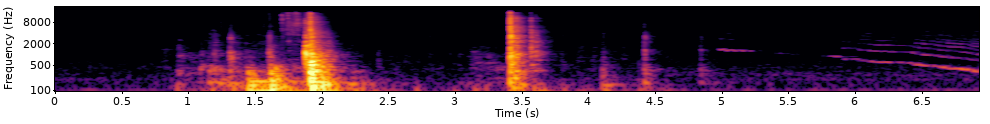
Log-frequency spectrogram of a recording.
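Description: A cat leaps at a lever door handle and pulls it down: a scuffle and a loud clack of the handle and latch about two seconds in, then a second sharp clack and a few light clicks. Near the end a long squeak falls steadily in pitch as the door swings open.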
